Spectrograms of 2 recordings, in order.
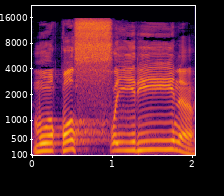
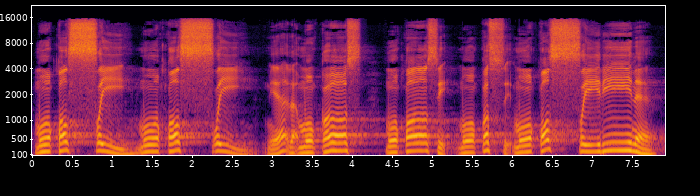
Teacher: Huruf shad kalau ketemu syiddah harus sedikit hentak halus tapi ya, jangan terlalu kaget.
